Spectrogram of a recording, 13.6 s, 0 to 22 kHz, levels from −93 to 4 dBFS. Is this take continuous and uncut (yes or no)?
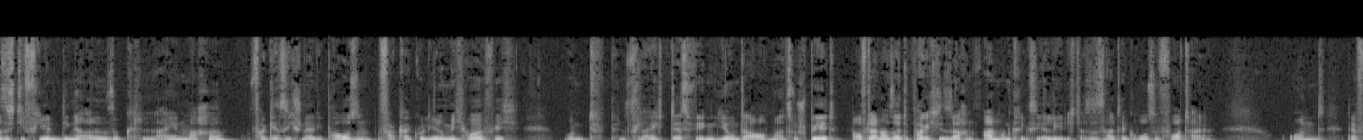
yes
